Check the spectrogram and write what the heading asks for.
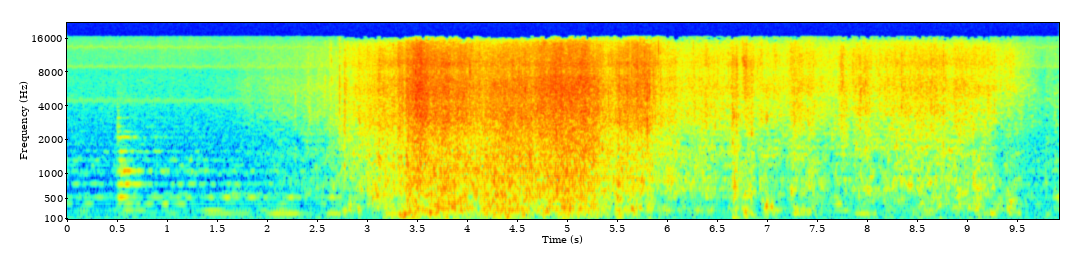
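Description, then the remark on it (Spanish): Ocean waves surge and break in a broad, rushing wash that swells loudest around the middle, then eases into a steady churning hiss, with a faint low tonal hum underneath early on. “El agua de los ríos finalmente llega al mar. Escucha las olas.”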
